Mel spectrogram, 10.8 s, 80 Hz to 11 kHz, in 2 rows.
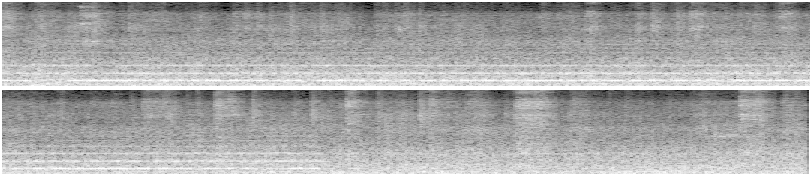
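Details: Marcopolo Torino S bus, 2021, Mercedes-Benz OF-1721 BlueTec 5 chassis, lengthened, urban service; steady low hum with a constant-pitch drone while driving, fading off the throttle; growling rear differential.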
